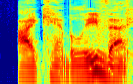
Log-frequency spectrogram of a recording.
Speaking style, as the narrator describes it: he said, but his voice was shaky

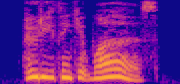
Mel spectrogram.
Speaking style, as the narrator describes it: Jolene asked, nervously

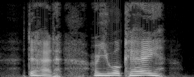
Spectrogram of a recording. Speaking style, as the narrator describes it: Savannah gasped

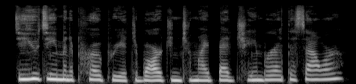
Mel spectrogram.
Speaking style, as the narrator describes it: The princess speaks in a restrained tone, showing no indication of the emotion she exhibited not even a moment before

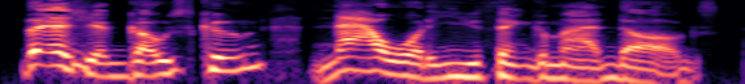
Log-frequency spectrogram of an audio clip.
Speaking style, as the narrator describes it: Laughing, I said

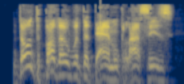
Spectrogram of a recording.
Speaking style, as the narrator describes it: yelled Moncrane

